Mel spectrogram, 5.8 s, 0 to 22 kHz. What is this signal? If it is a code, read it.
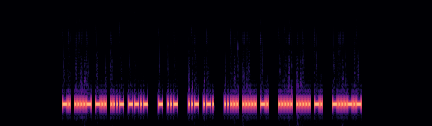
Morse code, heard as a keyed tone, about 63 wpm, 700 Hz. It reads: N4DVQ TU UR 55N 55N <BK>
